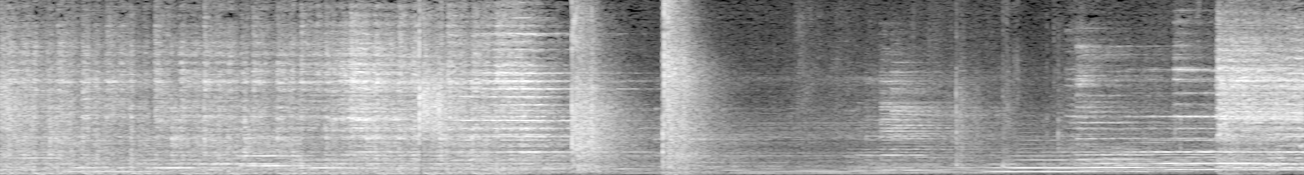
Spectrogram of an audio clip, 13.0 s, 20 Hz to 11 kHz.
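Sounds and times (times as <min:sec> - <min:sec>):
held musical notes: 0:07.2 - 0:13.0.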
